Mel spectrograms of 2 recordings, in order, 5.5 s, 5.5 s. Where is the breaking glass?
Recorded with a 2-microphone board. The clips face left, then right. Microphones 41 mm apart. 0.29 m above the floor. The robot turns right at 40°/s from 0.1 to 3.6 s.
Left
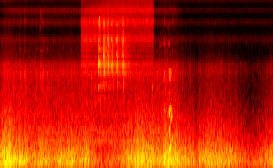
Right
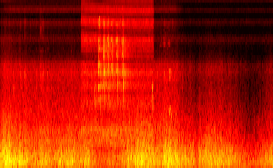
I don't hear breaking glass.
